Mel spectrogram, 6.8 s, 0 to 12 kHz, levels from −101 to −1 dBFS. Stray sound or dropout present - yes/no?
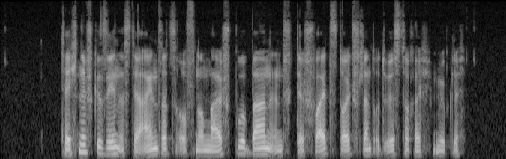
no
